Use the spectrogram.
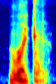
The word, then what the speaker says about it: Reich: Robert rch R re how do you say his name um re Wright thank you Reich Reich Republic the Republic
